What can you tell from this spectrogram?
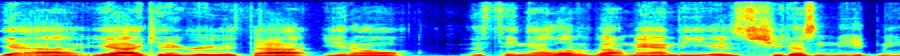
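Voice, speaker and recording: A man with an American accent, medium pitch, a fairly quick pace and ordinary pitch variation. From Utah, West Point. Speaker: guest, addiction recovery helper. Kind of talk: casual chat. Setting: studio. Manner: loud; animated.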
